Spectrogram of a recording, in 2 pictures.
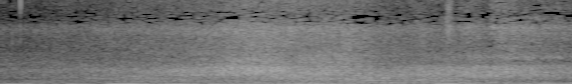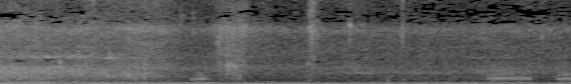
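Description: A rushing noise with a low rumble swells and fades over the first three seconds or so. A hen clucks briefly near the end.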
